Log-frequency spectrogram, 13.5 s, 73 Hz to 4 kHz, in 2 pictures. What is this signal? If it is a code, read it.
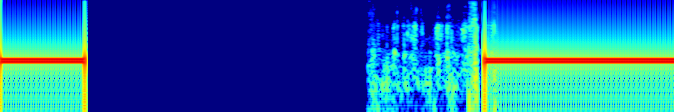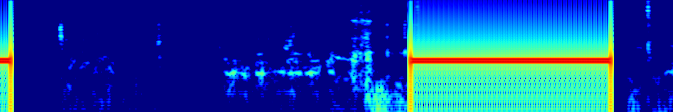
Ringback tone (North America), 440 + 480 Hz.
